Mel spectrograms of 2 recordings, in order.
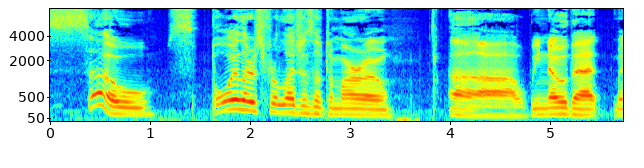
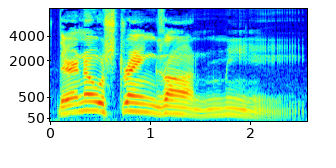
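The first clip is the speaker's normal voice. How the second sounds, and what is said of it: Bad impression of a TV character. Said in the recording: “my bad Snart impersonation”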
